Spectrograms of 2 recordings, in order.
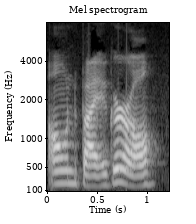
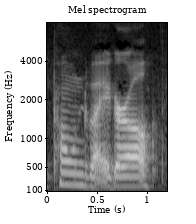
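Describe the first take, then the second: First: The first word starts with a vowel sound. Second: The first word starts with a P sound. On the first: "how I would say it" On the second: "it might be pwned by a girl"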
